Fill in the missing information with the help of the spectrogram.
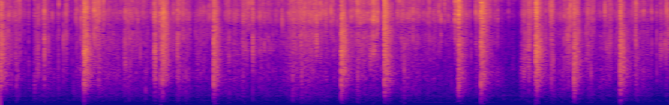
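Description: A large sheet of clear plastic bubble wrap with air-filled bubbles is crumpled and scrunched with both hands and fingertips. It makes a steady, bright crinkling with sharp, crackling spikes scattered throughout, and the sound is mostly high-pitched with almost no low end.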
